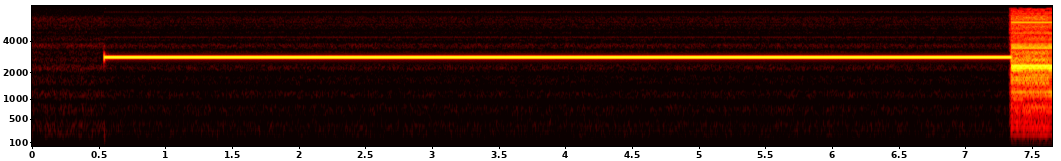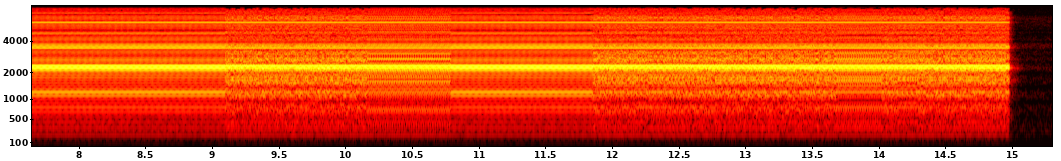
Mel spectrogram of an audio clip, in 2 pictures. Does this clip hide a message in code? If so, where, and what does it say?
Yes: Commodore tape loading (standard loader) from 0.5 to 15.0 s, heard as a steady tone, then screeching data.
